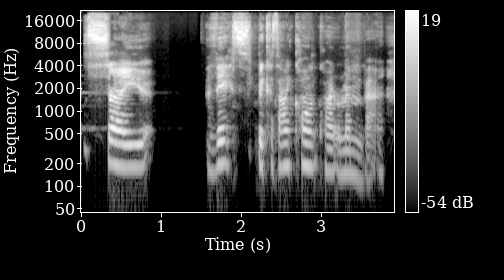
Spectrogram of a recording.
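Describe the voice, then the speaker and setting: A woman with a notably low-pitched voice co-hosts a casual review show. She talks informally and playfully, as if among friends. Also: slow pace, a little mellow, faint music behind. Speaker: podcast co-host. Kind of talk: casual chat reviewing an audio drama.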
